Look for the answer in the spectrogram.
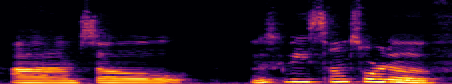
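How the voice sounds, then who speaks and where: Hoarse, chatty woman reading tarot. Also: lowish voice, slow. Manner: chatty, loose, slangy, thinks aloud. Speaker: tarot reader.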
